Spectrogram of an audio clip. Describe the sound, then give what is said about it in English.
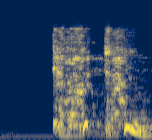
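A person clears their throat and coughs in two rough, raspy bursts separated by a brief pause. The sounds are loud and close, with no speech around them. “I'm wrapping up and I start coughing.”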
